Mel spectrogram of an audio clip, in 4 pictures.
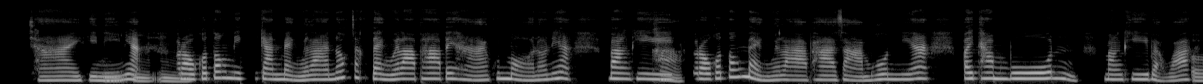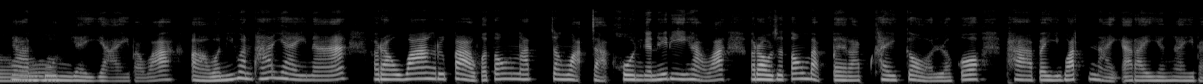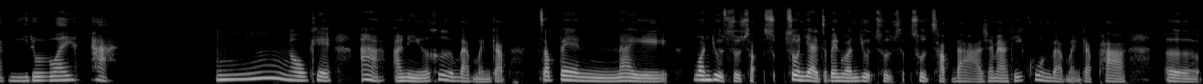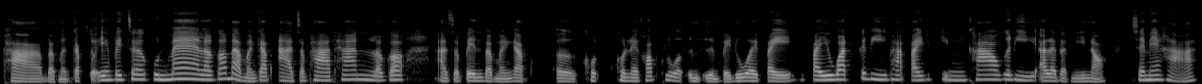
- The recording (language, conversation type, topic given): Thai, podcast, จะจัดสมดุลงานกับครอบครัวอย่างไรให้ลงตัว?
- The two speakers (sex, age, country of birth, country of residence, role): female, 25-29, Thailand, Thailand, guest; female, 40-44, Thailand, Thailand, host
- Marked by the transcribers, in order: none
